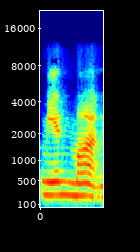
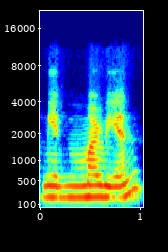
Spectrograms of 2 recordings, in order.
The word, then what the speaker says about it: Myanmar: How do you say that? Myanmarian? – Yeah, they call it Myanmar, not Myanmarian. So Myanmar person.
